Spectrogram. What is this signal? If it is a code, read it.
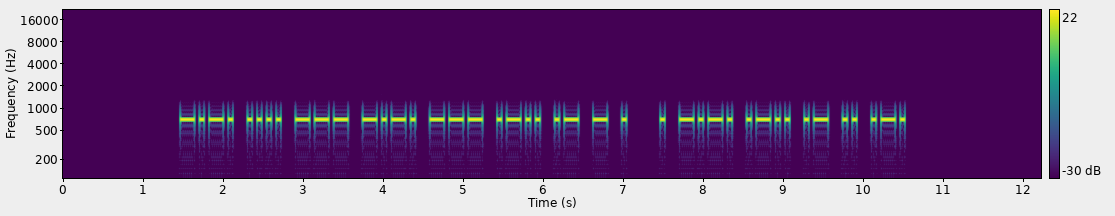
Morse code, heard as a keyed tone, about 20 wpm, 700 Hz. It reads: CHOCOLATE ECLAIR
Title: Difficult Words with Hints - 20wpm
